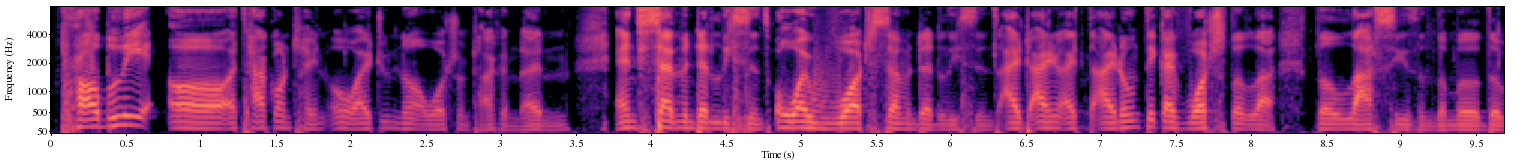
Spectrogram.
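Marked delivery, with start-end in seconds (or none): none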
